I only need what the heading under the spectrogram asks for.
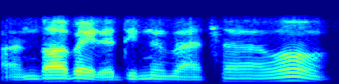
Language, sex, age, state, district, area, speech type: Nepali, male, 18-30, West Bengal, Kalimpong, rural, conversation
